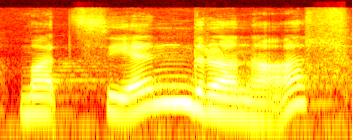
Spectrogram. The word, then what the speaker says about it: Matsyendranath: Matsyendranath, which is the sage that this is dedicated to. Try to say that again, don't be afraid. Matsyendranath, and asana.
